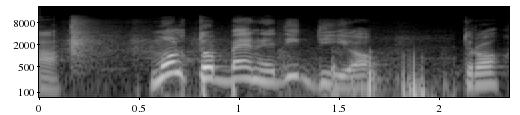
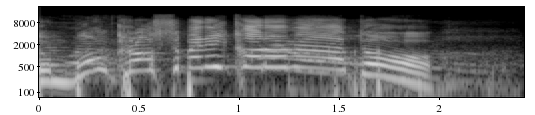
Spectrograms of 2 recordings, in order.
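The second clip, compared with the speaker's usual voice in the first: rising excitement; 12 semitones higher, 3 dB louder, slower than usual. Real, not acted. Cross into box.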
